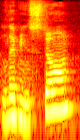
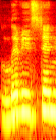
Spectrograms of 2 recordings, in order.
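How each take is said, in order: First: The last syllable sounds like 'stone'. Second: The last syllable is reduced and short. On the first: The speaker calls it wrong. "not Livingstone" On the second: The speaker calls it right. "pronounced Livingston"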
